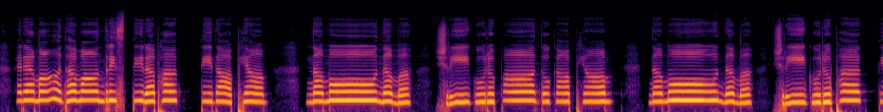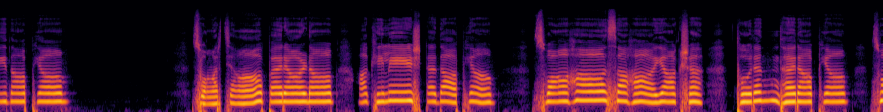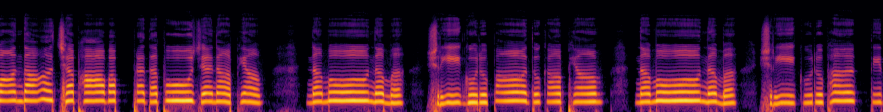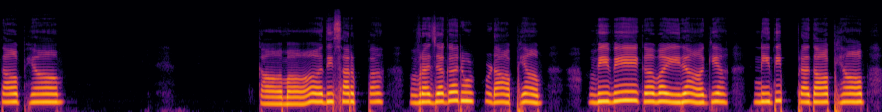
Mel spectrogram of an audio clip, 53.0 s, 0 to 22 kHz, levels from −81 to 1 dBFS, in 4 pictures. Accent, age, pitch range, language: native, 20-39, 265-305 Hz, Malayalam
